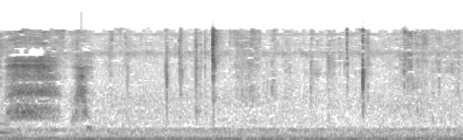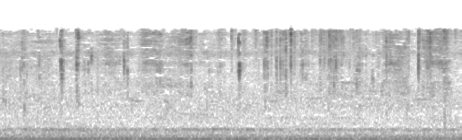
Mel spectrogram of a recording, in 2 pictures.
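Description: Chewing and eating fried fish by hand: scattered small clicks and crackles of mouths and fingers working the fish, with a brief louder sound in the first second. A low steady rumble runs underneath.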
